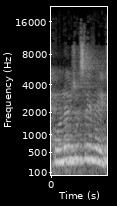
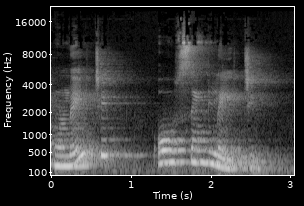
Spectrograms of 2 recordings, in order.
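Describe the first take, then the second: First: It is spoken quickly and run together. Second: It is spoken slowly with clear pauses. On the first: It is said automatically, out of habit. The speaker calls it wrong. "de tão rápido que ela fala" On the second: The listener is given time to understand. The speaker calls it right. "Você tem que falar pausadamente"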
